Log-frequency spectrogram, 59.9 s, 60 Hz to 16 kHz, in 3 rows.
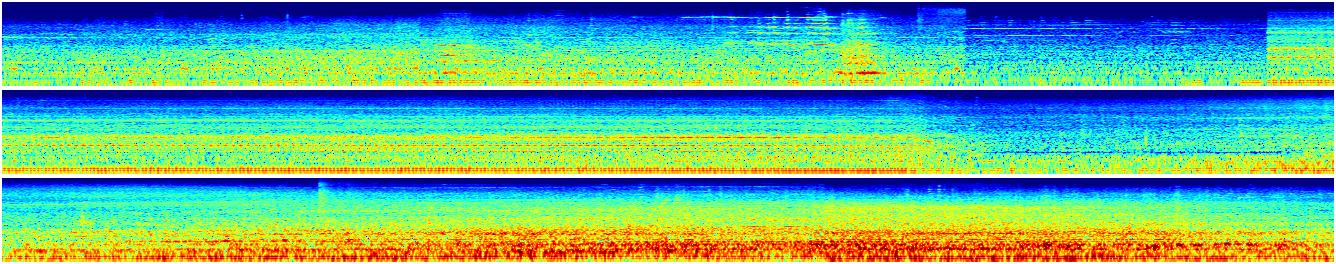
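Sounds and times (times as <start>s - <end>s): train passing rumble: 0.0s - 59.9s.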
